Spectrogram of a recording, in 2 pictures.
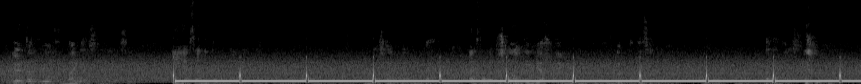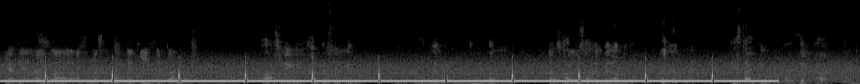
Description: Radio time signal (WWVH, Hawaii), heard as ticks, one a second.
